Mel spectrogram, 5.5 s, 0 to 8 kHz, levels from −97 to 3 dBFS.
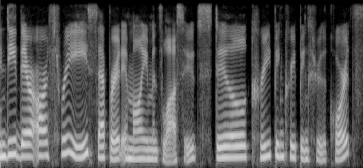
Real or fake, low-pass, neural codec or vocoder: fake; 7.2 kHz; codec, 16 kHz, 16 kbps, FunCodec, trained on Chinese and English, 50 frames a second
